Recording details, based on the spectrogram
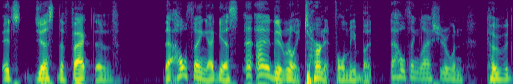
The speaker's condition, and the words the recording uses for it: No condition.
